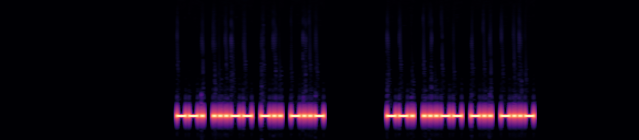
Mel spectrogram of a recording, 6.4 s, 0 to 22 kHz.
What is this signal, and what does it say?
Morse code, heard as a keyed tone, about 40 wpm, 690 Hz. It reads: G3DX G3DX
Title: DXCC-100 Call Signs - 4 Characters - Repeated 2x - 40wpm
